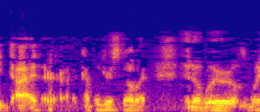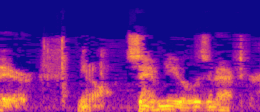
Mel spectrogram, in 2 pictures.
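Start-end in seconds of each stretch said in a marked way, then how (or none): 1.8-5.1 movie trailer voice. Retold or imitated. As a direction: intone it like an epic movie preview. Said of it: "the guy that does the, uh, previews".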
